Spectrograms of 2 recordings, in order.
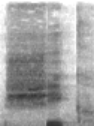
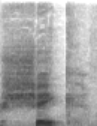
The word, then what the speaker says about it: Sheikh: this a single County Chic or Shake depending on how you feel like pronouncing it we will also do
